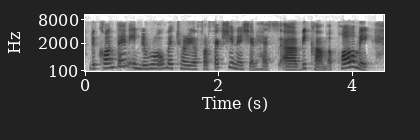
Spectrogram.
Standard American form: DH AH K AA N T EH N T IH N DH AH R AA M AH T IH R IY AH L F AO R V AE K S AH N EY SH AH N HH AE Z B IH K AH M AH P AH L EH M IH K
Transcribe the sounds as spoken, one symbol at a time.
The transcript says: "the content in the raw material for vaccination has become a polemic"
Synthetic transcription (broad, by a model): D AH K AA N T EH N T IH N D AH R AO M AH T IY R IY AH L F AO R F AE K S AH N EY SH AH N HH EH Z B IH K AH M AH P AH L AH M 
